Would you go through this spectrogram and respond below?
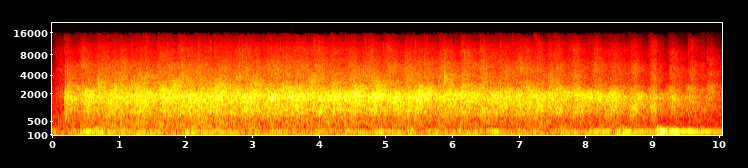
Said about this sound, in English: So please put your hands together for Heather Andreessen.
